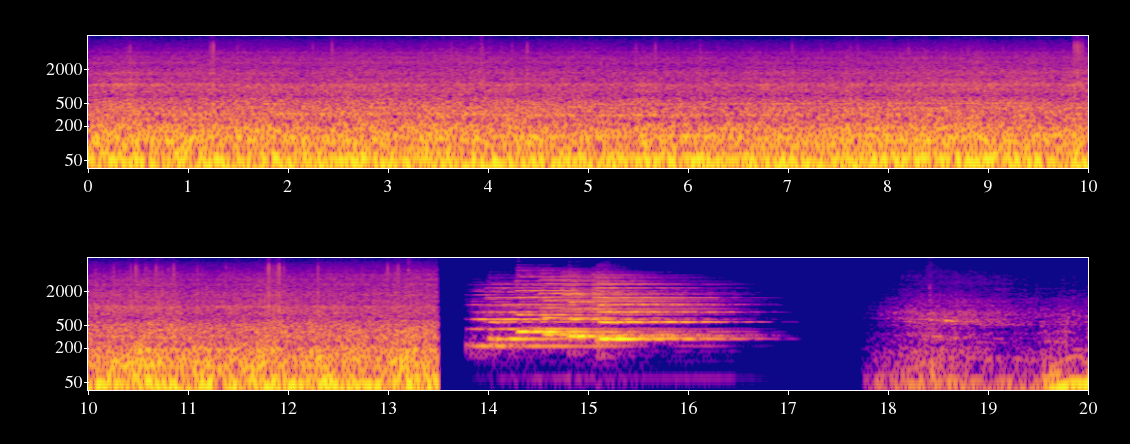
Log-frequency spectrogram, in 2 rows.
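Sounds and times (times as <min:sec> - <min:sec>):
wind and tyre noise: 0:00.0 - 0:13.5.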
